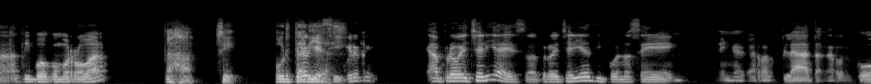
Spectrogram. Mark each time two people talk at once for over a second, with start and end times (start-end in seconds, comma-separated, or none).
none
